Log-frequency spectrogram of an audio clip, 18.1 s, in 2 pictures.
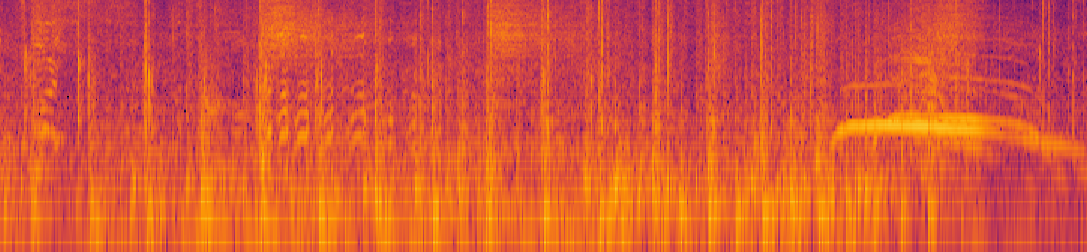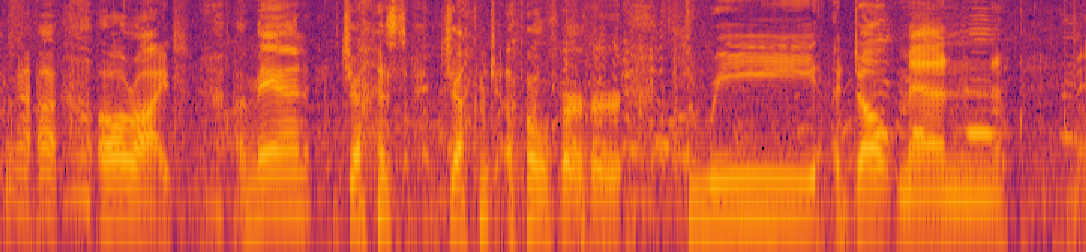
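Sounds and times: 
large crowd chattering around a street performer: 0.0 - 18.0
laughter: 1.8 - 4.1, 9.0 - 9.9, 12.0 - 16.2
sustained rising whoop or whistle: 6.9 - 9.0
speech: 9.4 - 17.6.

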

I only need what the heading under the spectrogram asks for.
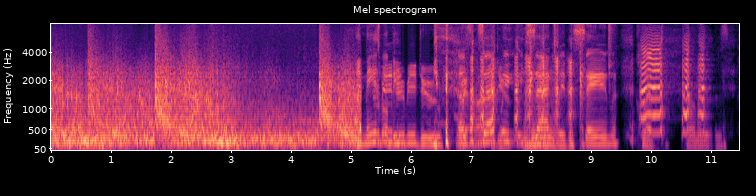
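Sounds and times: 
stock Hollywood lightning and thunder sound effect: 0.0 - 5.2
laughter: 5.1 - 11.4
speech: 5.2 - 11.4.

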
